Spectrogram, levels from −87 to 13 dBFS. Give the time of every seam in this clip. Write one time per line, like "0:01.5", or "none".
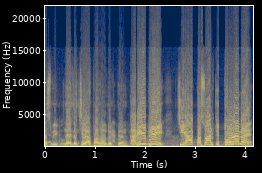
0:01.7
